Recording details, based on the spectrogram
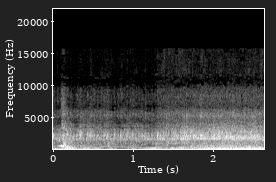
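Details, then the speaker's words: Mitsubishi L300 pickup diesel with hydraulic clutch pulling away after clutch set work: steady take-up, clutch soft and smooth, previous judder on clutch release completely gone. "weh mantap ini koplingnya Empuk banget weh halus mantap Nah ini getar-getarnya langsung hilang udah gak ada lagi"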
